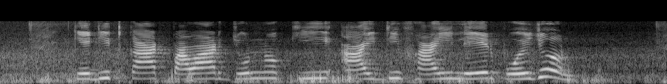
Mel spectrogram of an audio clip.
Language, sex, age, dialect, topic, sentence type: Bengali, female, 46-50, Standard Colloquial, banking, question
